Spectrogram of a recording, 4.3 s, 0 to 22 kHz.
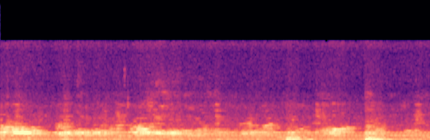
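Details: Indonesian village kittens, 20 days old, from a litter of four (two plain white, two black-and-white) born on 31 August 2020 in a house attic. Thin, high, wavering mews overlap at first, then two sharper, louder mews near the end, over a steady low hum.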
